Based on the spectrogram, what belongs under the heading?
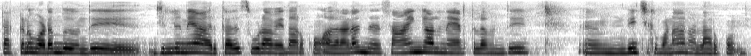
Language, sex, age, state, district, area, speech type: Tamil, female, 60+, Tamil Nadu, Sivaganga, rural, spontaneous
